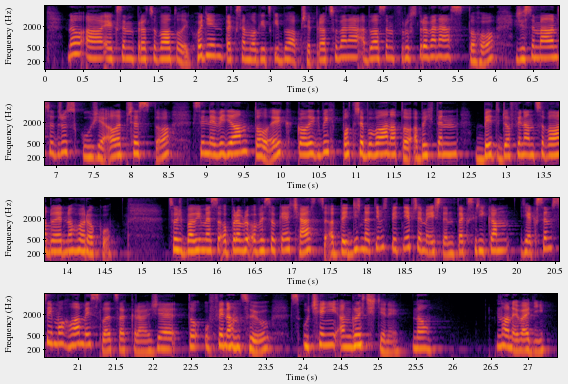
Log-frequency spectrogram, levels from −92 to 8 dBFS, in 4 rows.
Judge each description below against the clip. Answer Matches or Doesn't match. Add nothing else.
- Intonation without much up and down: Doesn't match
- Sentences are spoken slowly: Doesn't match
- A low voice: Doesn't match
